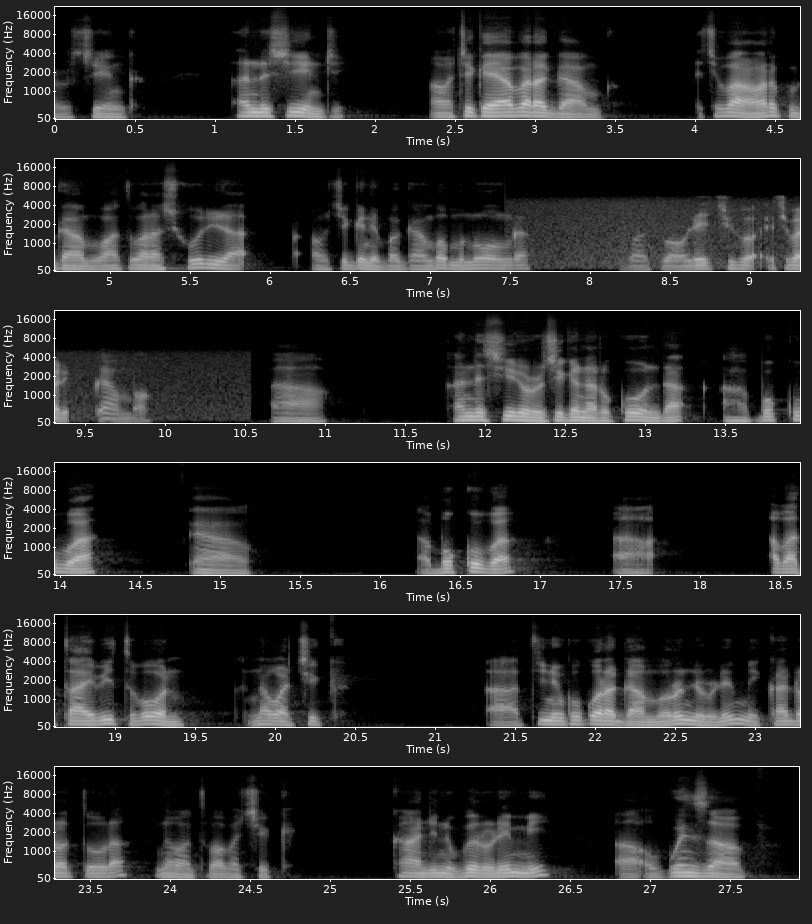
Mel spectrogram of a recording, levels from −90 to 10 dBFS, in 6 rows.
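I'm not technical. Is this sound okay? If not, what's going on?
No. There's an input switched to a poorer device from about 7.47 to 10.54 seconds. During that stretch the speech turns dull and boxy because nothing above roughly 5.4 kHz gets through, and a faint new background noise appears. The loudness stays about the same, and there's no gap at the changeover. The likely cause is the recording briefly switching to a lower-quality microphone, such as a headset in call mode, before switching back.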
